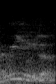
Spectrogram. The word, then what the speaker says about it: Wind: Tu prononces Wind ou Wind? Wind. Wind, c'est toi qui as raison.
